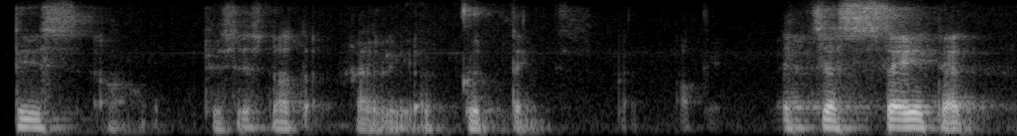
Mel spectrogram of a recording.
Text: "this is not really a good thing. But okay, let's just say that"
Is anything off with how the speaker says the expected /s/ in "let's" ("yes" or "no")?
yes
